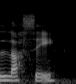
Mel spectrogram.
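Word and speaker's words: lassi: Apparently it's meant to be pronounced lassie.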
